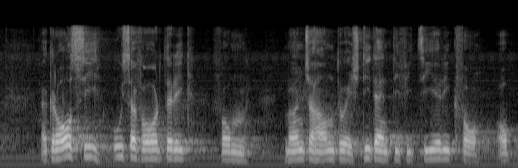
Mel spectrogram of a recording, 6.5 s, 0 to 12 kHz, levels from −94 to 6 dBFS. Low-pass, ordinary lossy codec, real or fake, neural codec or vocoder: 7.2 kHz; none; real; none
